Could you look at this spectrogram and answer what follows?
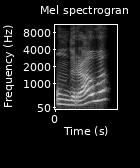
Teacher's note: Et on avait déjà dit aussi, et je pense que c'était la semaine passée, que le H, on ne le prononce pas en tussentaal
